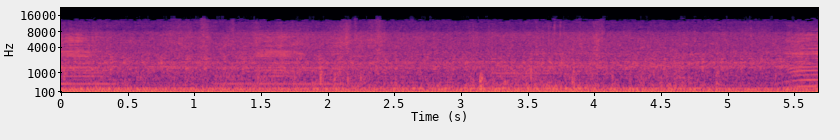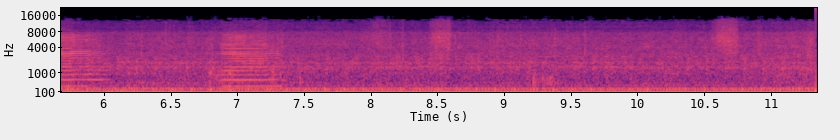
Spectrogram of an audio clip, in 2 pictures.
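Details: 1997 Jeep Cherokee XJ 4.0 inline-six after radiator and power steering replacement, wheel turned to bleed the pump: steady low idle hum with no squeal or whine from the steering pump, smooth even running, brief background chirps; normal idle.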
